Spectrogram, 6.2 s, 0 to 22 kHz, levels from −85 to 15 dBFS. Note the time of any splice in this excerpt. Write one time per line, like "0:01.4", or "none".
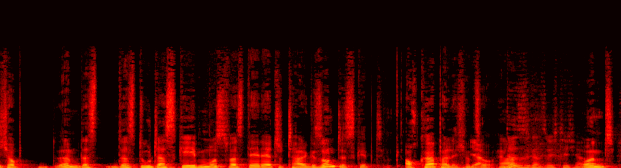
none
